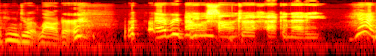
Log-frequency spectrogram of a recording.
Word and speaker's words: Alessandra Facchinetti: Everybody Alessandra Facchinetti.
